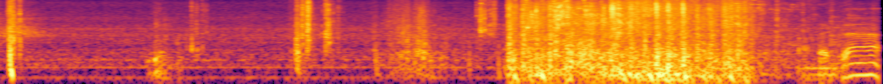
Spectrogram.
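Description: Fortnite gunfire crackles in scattered single shots, then swells into a dense burst of rapid fire lasting a few seconds, heard as game sound with a voice talking over parts of it.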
